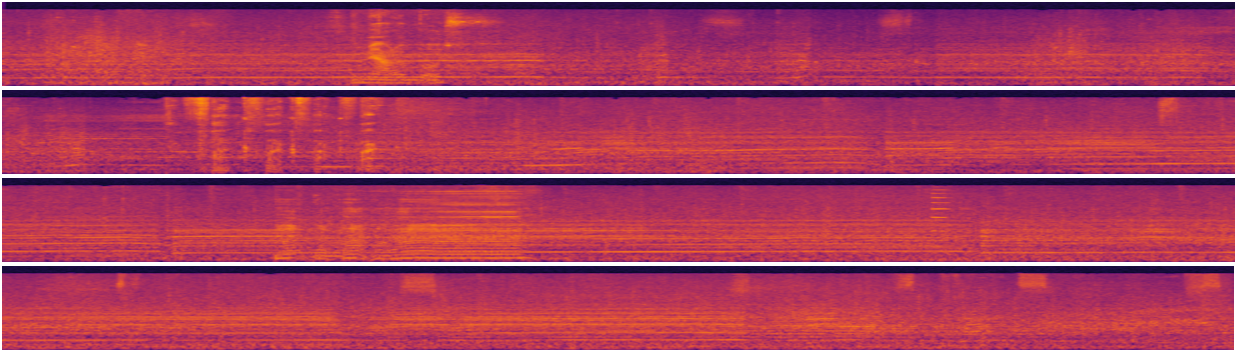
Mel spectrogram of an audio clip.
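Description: A racing car engine roars steadily, rising and falling in pitch as it revs and shifts gears.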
